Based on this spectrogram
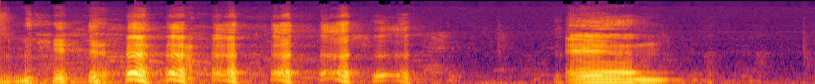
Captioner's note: laughing; laughs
